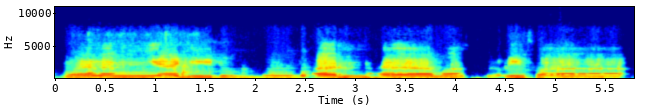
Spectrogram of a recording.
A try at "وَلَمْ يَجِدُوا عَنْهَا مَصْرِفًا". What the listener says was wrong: Ibdalnya jangan dipanjangkan, yang terlalu panjang. 2 harokat. ولم يجدوا عنها مصرفا.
